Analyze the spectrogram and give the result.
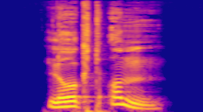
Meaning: second-person plural preterite of umlügen
- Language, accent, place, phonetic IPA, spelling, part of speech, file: German, Germany, Berlin, [ˌloːkt ˈʊm], logt um, verb, De-logt um.ogg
